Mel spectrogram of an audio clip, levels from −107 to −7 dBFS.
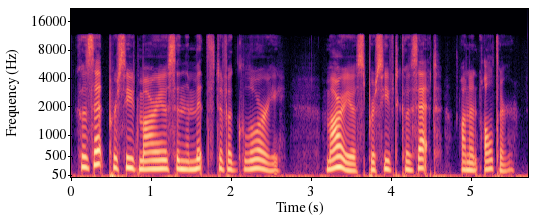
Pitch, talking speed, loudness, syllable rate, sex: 195 Hz, 155 wpm, -19 LUFS, 5.7 syllables/s, female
